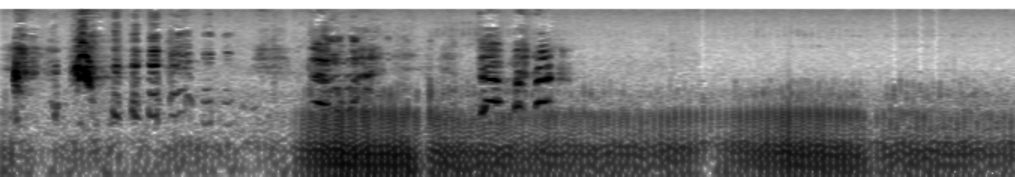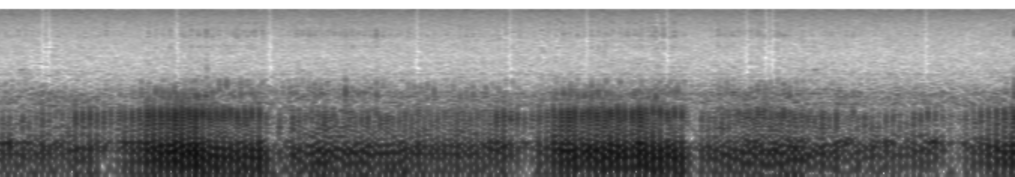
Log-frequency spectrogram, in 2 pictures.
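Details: Short voice-like sounds open the recording, then a cat's low, throbbing purr takes over and runs on in breath-length waves, each phase separated by brief dips.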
